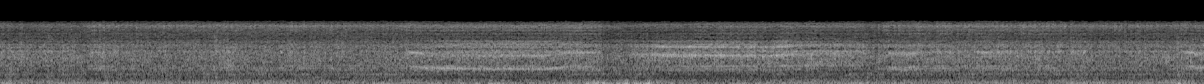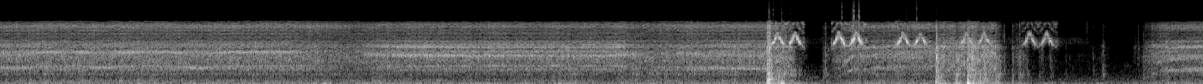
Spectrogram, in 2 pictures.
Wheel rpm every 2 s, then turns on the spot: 230, 230, 220, 210, 230, 230, 230, 230, 210, 210, 160, 50.
22-24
